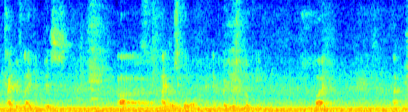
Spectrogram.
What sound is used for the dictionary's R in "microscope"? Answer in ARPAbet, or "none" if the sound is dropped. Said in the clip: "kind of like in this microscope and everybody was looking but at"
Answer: none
